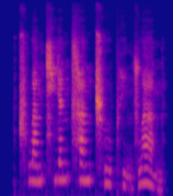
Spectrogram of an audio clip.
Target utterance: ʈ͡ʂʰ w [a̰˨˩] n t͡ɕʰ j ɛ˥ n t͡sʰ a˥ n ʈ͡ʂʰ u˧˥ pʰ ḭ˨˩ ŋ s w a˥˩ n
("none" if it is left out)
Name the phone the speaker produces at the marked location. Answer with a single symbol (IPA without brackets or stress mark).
a˥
